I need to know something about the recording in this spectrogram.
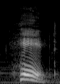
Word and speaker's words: hate: For example, if you take the word hate, H-A-T-E, there's an E, but it's... You don't pronounce it.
